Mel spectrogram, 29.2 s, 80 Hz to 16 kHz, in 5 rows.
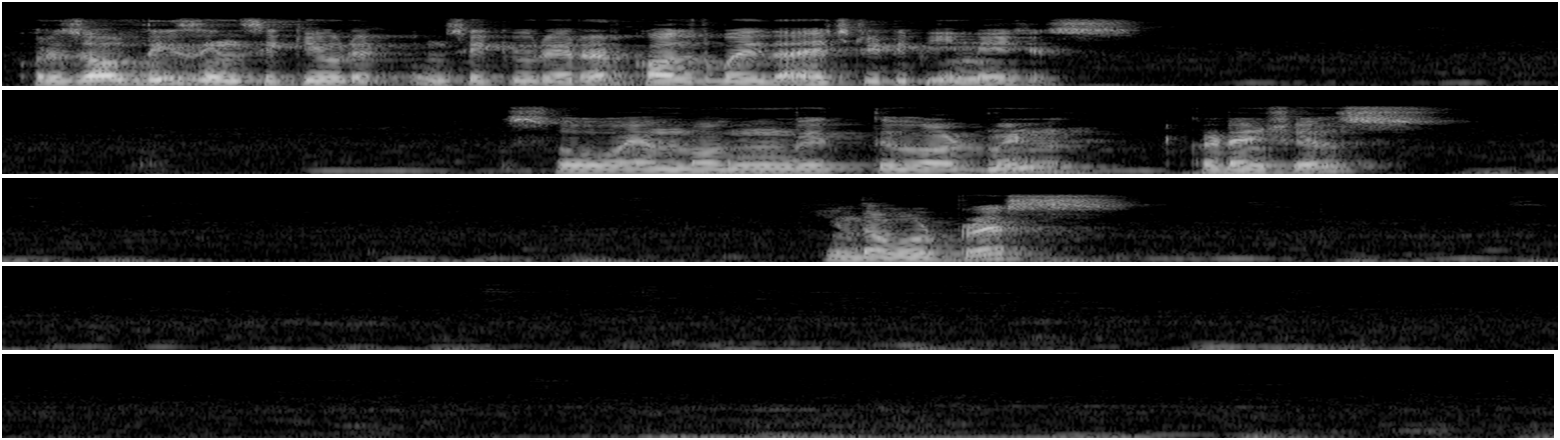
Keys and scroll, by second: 1.1-4.4 typing, 6.0-8.4 typing, 10.0 Return, 18.4-21.4 typing.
